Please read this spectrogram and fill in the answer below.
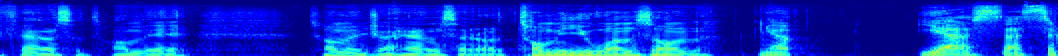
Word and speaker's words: Tommy Johansson: I mean, who have been following us for some time, we are big fans of Tommy Johansson or Tommy Johansson. Yep. Yes, that's the correct pronunciation.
